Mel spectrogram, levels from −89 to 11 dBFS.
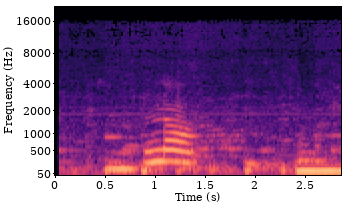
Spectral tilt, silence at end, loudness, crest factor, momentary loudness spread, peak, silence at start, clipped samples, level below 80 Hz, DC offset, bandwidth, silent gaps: -10.5 dB/octave; 0 s; -12 LUFS; 10 dB; 18 LU; -2 dBFS; 0.05 s; under 0.1%; -36 dBFS; under 0.1%; 4.1 kHz; none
